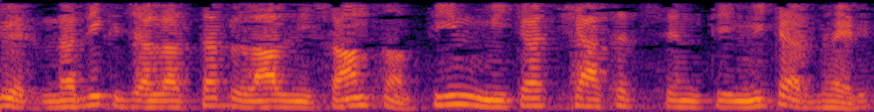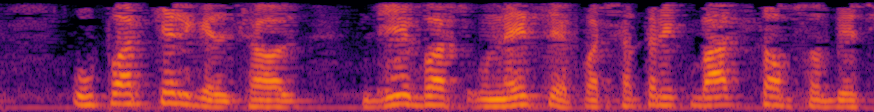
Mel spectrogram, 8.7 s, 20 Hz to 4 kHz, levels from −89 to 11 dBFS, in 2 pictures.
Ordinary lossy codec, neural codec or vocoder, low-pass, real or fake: MP3, 32 kbps; none; 3.6 kHz; real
